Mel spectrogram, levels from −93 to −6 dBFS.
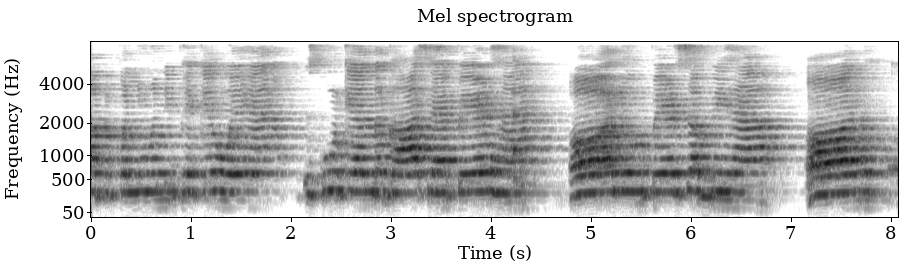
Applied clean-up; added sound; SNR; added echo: none; Bowed string instrument; 12 dB; reverberation time 0.7 s.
